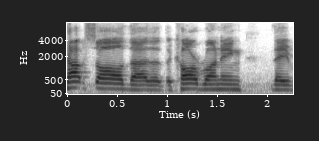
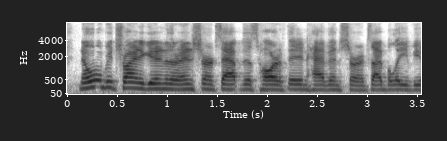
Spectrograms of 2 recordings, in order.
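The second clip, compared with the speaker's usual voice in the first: ordinary talk, nothing marked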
